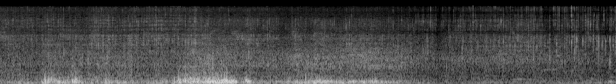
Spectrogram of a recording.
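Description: Water pours from a bucket onto the ground.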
